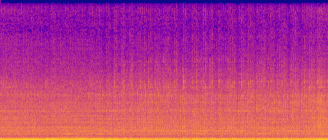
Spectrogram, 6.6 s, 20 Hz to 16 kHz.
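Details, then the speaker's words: 2011 Polaris RZR 800 twin in neutral before a test drive: the idle starts higher, then sags into a lumpy, irregular beat as if about to stall; cause not confirmed. "She's trying to stall. Oh, sketchy."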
